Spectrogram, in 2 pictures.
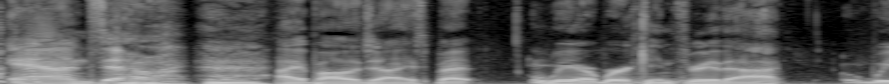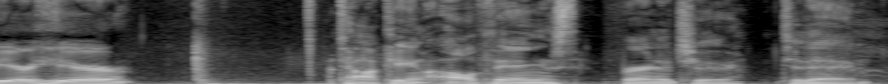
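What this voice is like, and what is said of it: Raspy voice. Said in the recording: “I have my raspy voice today.”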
